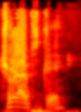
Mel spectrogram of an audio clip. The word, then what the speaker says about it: Cherepsky: You pronounce his name? Cherepsky. Cherepski. Cherepsky. That is correct.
